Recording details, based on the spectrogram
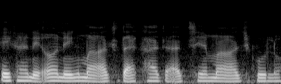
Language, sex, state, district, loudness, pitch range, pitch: Bengali, female, West Bengal, Purulia, -16 LUFS, 140-160 Hz, 155 Hz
